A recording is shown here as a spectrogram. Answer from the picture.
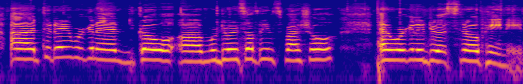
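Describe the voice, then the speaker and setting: A woman speaks loudly at a high pitch. Her intonation stays monotone and flat. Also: moderate pace. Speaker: artist and painting livestreamer. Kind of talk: live painting stream chat. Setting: outdoors in the snow. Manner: hesitant, many fillers.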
